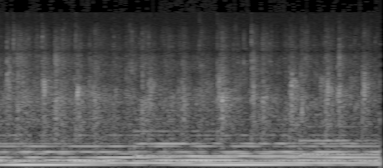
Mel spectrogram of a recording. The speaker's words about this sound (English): I appreciate that applause. I do.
